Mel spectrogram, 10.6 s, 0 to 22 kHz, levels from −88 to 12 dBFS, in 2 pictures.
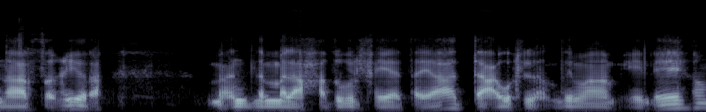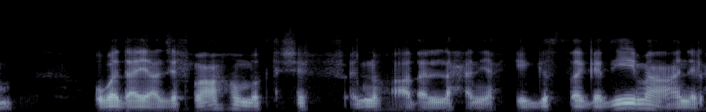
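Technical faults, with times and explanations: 2.25 s, microphone volume stepped down: right between "ما عند لما" and "الفتيات دعوه", the speech and the background behind it both drop by about 2 dB in one abrupt step and stay there. That's likely the call software deciding the mic input was running hot and knocking the device's input volume down a notch, so everything captured afterwards arrives quieter. The Opus call path just carries that lower level through, its top end stopping around 12 kHz.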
